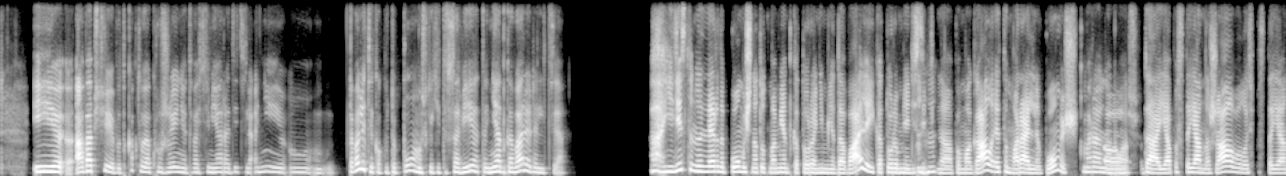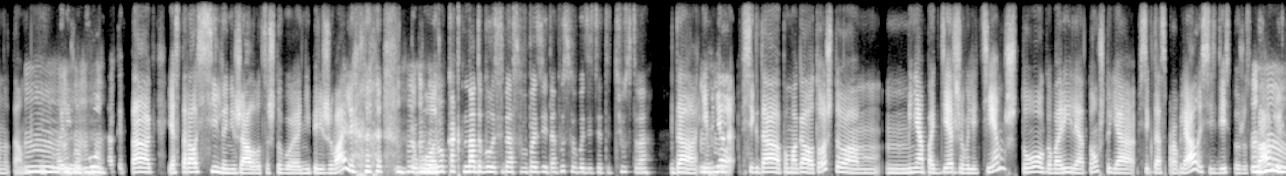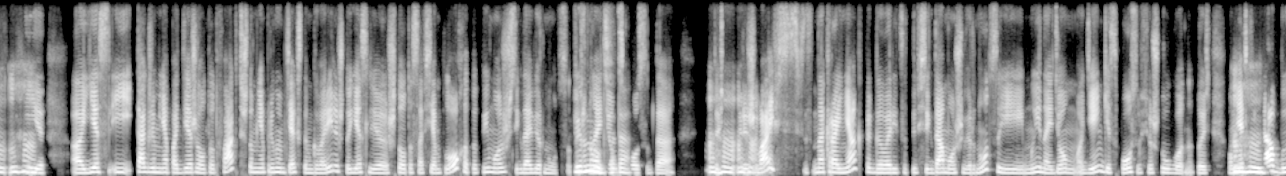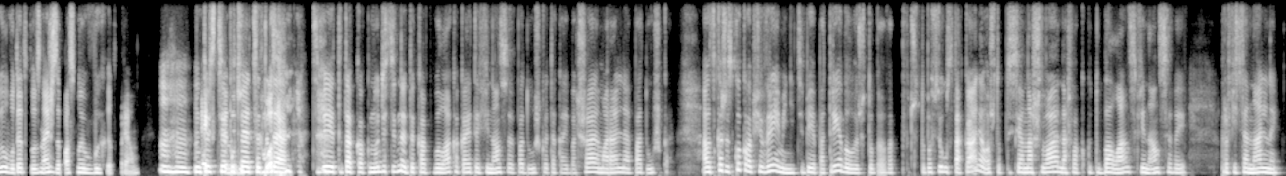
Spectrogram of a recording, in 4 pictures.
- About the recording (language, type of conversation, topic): Russian, podcast, Когда стоит менять работу ради карьерного роста?
- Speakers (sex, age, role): female, 30-34, guest; female, 45-49, host
- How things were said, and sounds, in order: exhale; tapping; chuckle; laugh; other background noise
